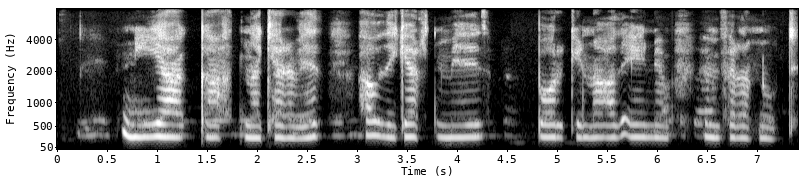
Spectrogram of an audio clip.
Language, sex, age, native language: Icelandic, female, 11, Icelandic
